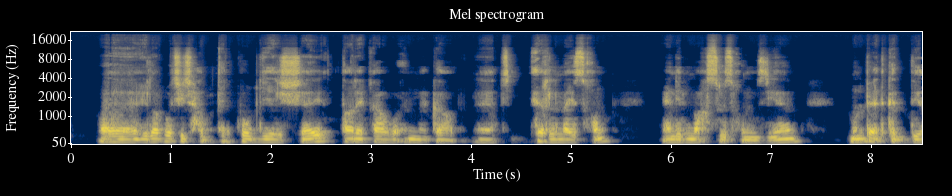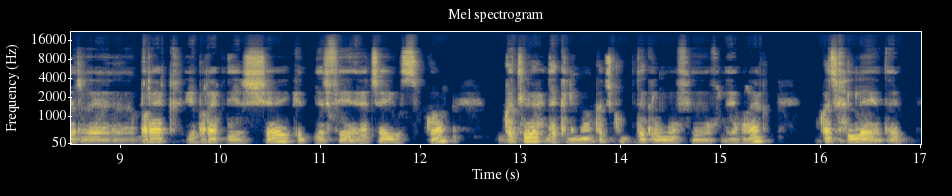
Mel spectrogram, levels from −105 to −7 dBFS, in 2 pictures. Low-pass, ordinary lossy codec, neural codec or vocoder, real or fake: 19.8 kHz; none; none; real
